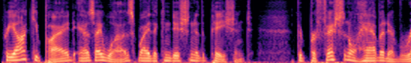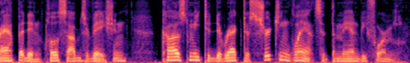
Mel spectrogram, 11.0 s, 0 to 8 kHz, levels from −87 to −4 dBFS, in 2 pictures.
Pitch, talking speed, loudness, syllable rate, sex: 120 Hz, 165 wpm, -19 LUFS, 5.1 syllables/s, male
